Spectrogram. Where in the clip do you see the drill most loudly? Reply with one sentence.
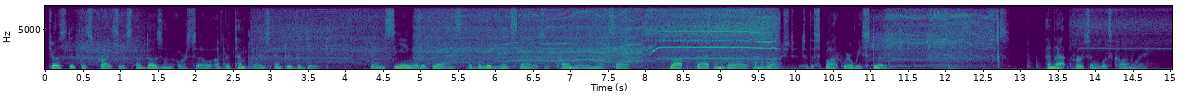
The loudest moment of the drill is at 9 seconds.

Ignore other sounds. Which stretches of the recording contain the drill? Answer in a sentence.
The drill can be heard from 0.0 to 15.0 s.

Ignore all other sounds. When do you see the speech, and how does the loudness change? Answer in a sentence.
The speech can be heard from 0.1 to 11.4 s, at a steady volume; and briefly from 12.7 to 15.0 s.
